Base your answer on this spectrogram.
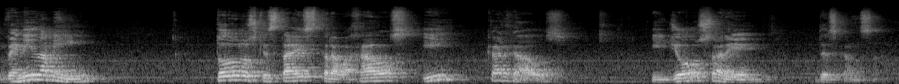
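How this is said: It is said with pauses between the phrases.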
